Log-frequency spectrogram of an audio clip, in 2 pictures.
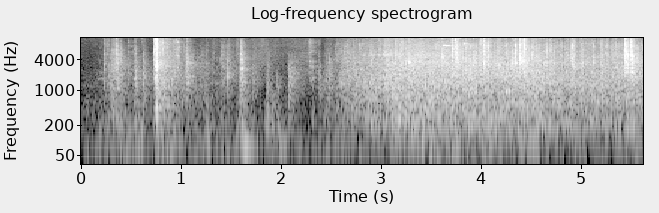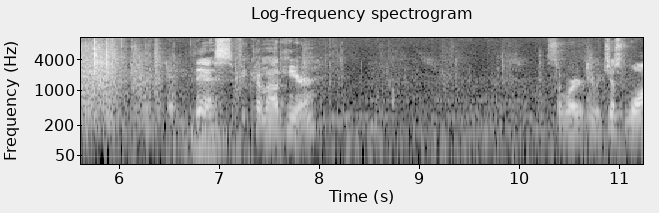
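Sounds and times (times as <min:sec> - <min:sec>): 
garage door rattling open with metallic rumble: 0:00.1 - 0:07.6
speech: 0:06.8 - 0:08.1, 0:10.4 - 0:11.2.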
